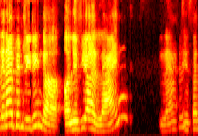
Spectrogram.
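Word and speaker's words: Laing: And then I've been reading Olivia Lang.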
